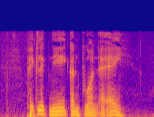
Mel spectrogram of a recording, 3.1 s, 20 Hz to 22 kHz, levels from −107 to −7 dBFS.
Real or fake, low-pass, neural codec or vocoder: real; 7.2 kHz; none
